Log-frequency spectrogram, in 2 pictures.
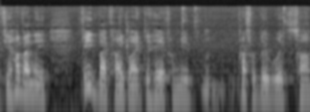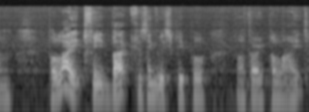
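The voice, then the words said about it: British English with Polish influence. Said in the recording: “my accent isn't brilliant as a British English ... My accent is quite mixed now with a lot of Polish influence”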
